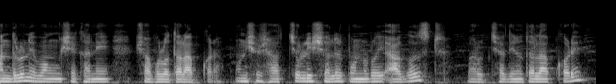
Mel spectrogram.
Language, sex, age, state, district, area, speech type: Bengali, male, 45-60, West Bengal, South 24 Parganas, rural, spontaneous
